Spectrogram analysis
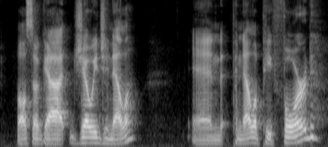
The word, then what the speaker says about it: Penelope: got Joey Janella and Penelope Ford or uh penelopee as uh as Booker T called her on his show I I got to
